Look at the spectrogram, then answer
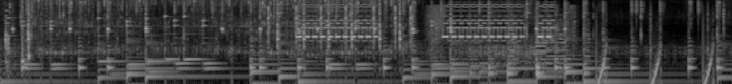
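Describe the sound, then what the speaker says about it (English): A telephone rings in the cooking game Papa's Mocharia Deluxe. It trills in repeated bursts over steady, looping background music. "he's calling in over the phone"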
